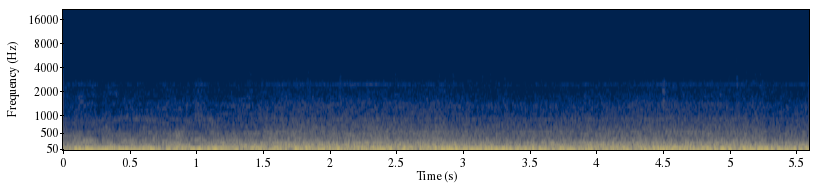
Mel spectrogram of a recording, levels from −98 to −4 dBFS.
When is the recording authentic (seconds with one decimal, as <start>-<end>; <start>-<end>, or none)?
1.5-5.6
